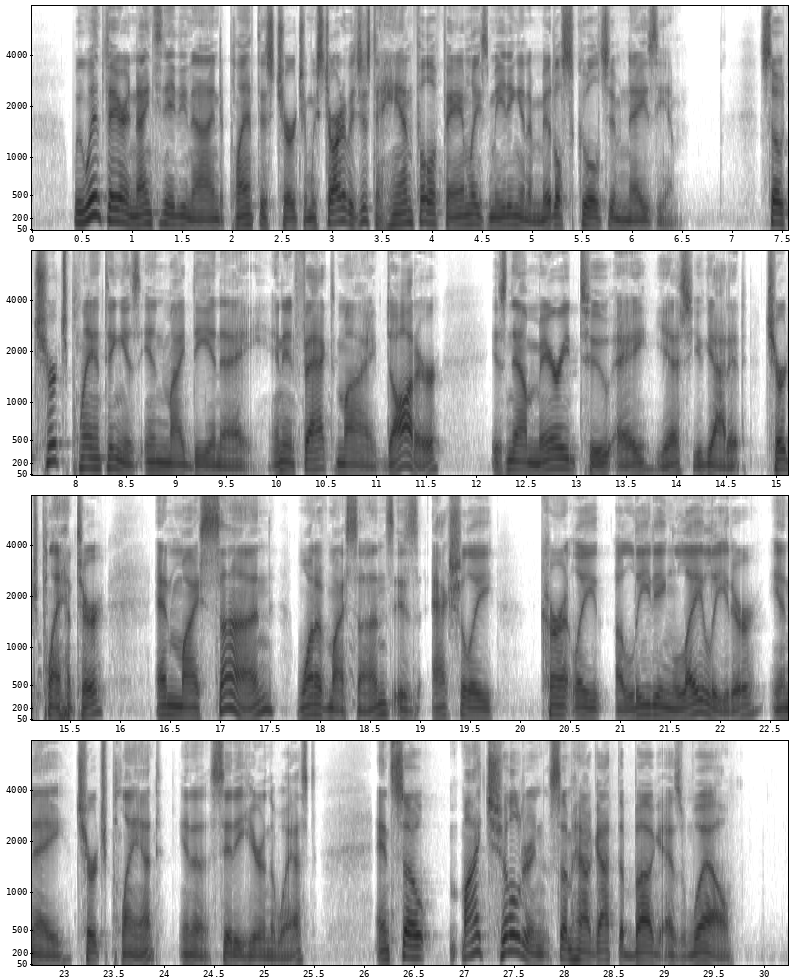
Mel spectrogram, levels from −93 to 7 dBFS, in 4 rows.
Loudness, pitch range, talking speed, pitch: -17 LUFS, 95-125 Hz, 165 wpm, 105 Hz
